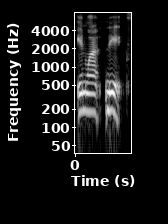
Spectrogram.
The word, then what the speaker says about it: NYX: I guess if I don't, NYX, that's how you say it, Susan.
